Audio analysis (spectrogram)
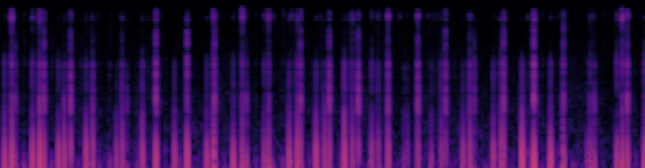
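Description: Fingertips tap the hollow bowl of a small orange plastic ladle in a quick, uneven stream of short, dry taps. Each tap is a dull, low knock with a faint bright click and almost no ring, over a soft background hiss.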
